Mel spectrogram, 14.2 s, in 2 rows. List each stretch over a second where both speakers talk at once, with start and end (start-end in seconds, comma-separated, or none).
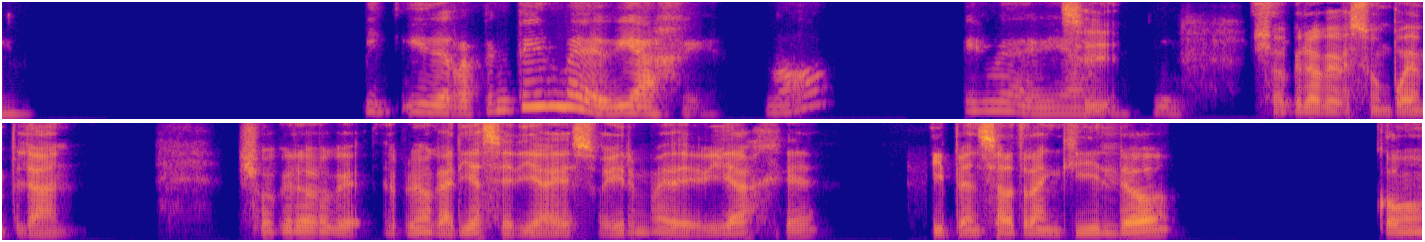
none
